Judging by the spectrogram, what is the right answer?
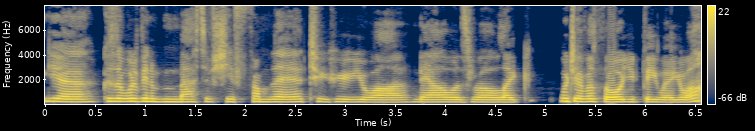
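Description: Speaking with an Australian accent, a woman keeps to a medium pitch and a moderate pace. Her intonation is monotone and flat, with hardly any pauses. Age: 20s. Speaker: podcast host. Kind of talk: casual chat.

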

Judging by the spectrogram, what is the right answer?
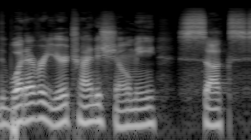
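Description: In a very clean recording with a silent background, a man with an unremarkable speaking voice and medium pitch talks at a moderate pace with fairly even intonation. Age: 30s. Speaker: punk musician. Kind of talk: casual chat. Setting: studio.

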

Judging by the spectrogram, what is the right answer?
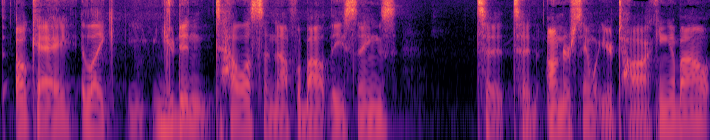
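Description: A man with a plain, everyday voice speaks at medium pitch and a moderate pace, showing ordinary pitch variation. The recording is very clean, with a silent background. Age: 30s. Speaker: podcast co-host. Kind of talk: casual Bible study discussion.

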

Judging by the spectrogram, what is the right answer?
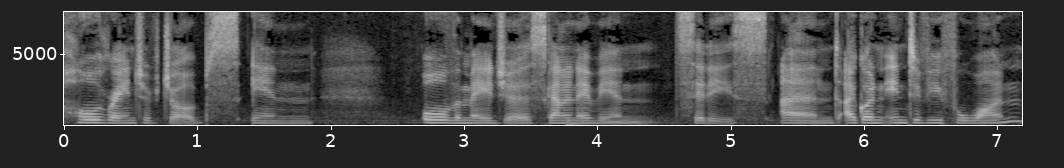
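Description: A woman speaks with an Australian accent at a fairly low pitch and fairly slow pace. The recording is very clean, with a silent background. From Australia, Brisbane. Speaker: fashion PR manager. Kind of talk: interview.

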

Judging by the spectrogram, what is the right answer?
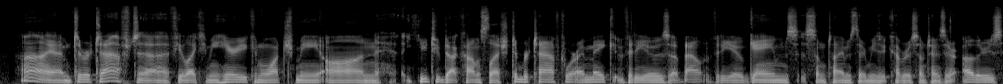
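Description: With an ordinary speaking voice, a man talks fairly quickly at a fairly low pitch, with fairly even intonation and hardly any pauses. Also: very even loudness. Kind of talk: casual chat. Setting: video call.

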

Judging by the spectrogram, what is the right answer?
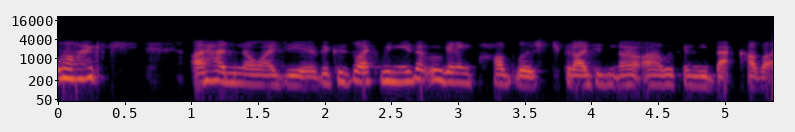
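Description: A woman with an Australian accent speaks with ordinary pitch variation. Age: 20s. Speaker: model and social media content creator. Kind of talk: casual interview chat.

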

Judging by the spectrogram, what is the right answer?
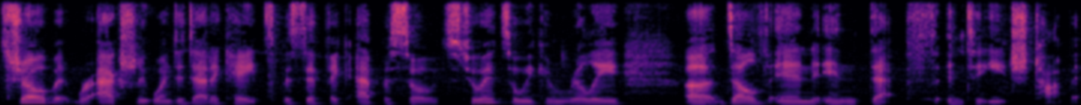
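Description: A plain, everyday voice with an American accent speaks at a moderate pace. The sound is dry and close with no echo, on a very clean recording with a silent background. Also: woman. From Southfield, Michigan (Detroit suburbs). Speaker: actor and podcast co-host. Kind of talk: casual chat.

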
